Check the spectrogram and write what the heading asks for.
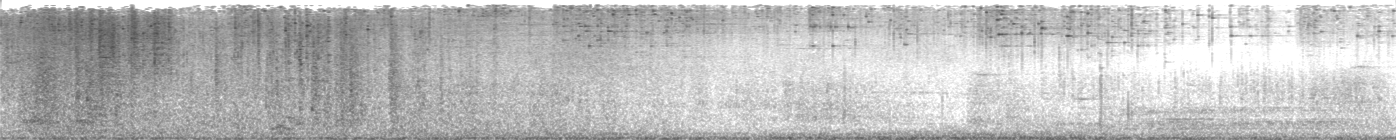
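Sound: explosion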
